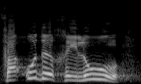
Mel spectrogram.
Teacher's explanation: فا کا مخرج اوپر والے دانتوں کے کنارے، نیچے والے ہونٹ کے تر حصے سے فا ادا ہوتا ہے. ادخلوا دال میں قلقلہ ہوگا اور خا پر رہے گا.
